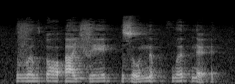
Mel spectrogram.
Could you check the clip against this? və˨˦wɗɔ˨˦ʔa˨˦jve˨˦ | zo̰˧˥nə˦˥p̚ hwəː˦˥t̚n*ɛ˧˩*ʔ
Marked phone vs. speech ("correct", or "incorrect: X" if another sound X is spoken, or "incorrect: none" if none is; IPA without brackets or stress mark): incorrect: ɛ̰˧˨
